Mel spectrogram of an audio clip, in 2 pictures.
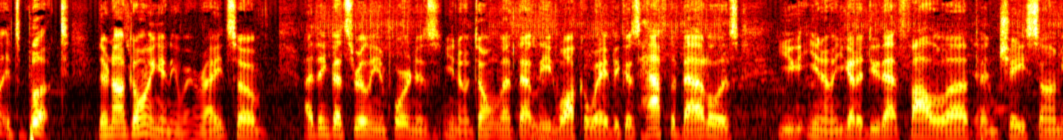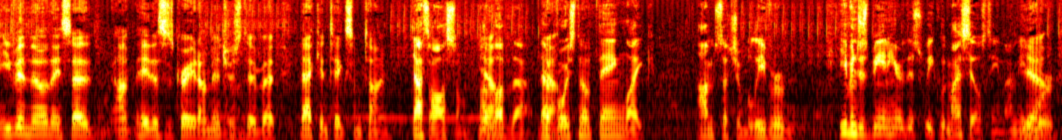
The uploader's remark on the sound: Live On The Show Floor From ExhibitorLIVE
